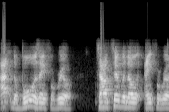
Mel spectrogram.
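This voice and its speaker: The tone is animated. The speaker talks with a Detroit accent. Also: man. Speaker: sports vlogger. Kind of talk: casual rant.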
